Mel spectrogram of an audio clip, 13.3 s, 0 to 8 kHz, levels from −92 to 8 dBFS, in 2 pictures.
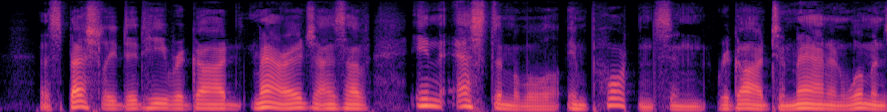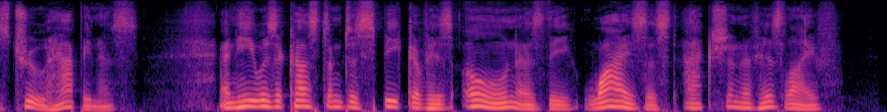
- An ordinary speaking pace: Yes, average, 155 wpm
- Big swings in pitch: Yes, wide, 5.9 semitones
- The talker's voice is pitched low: Yes, low, 115 Hz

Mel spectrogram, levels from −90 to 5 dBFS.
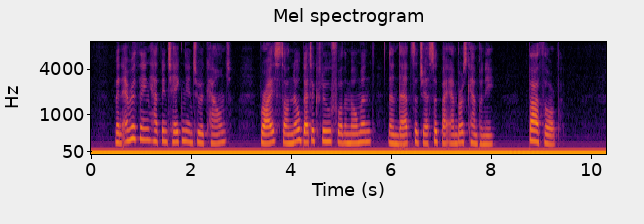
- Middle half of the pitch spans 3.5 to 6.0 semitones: No, average, 2.7 semitones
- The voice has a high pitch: Yes, high, 220 Hz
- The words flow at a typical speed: No, slow, 130 wpm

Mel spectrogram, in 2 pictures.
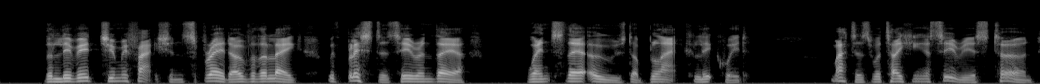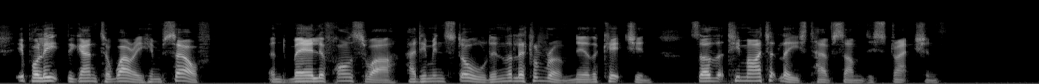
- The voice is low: Yes, low, 125 Hz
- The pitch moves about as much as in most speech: Yes, average, 4.9 semitones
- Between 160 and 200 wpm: No, average, 145 wpm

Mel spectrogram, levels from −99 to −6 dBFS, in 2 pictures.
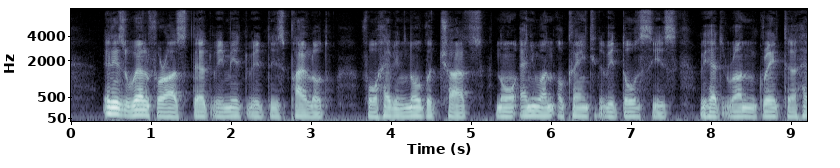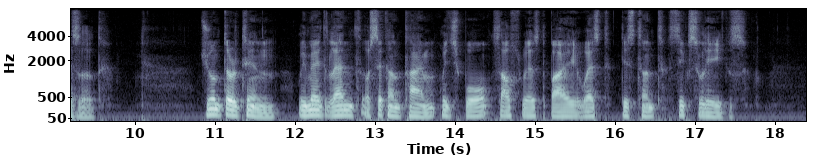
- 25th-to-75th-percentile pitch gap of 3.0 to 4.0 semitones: No, narrow, 2.4 semitones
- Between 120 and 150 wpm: Yes, average, 145 wpm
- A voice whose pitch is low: Yes, very low, 80 Hz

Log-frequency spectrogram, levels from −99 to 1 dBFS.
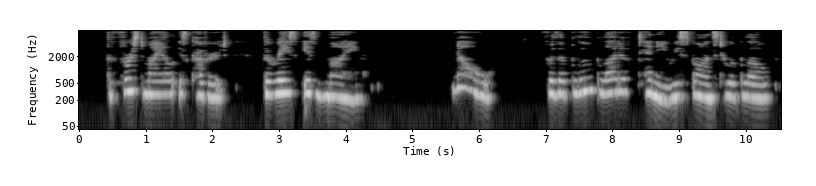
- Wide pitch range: No, average, 3.4 semitones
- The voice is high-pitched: Yes, very high, 270 Hz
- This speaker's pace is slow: Yes, slow, 115 wpm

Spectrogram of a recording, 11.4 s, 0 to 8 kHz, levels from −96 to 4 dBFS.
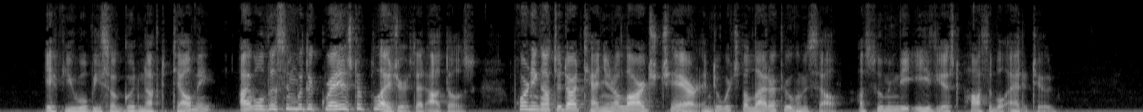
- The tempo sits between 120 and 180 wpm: No, average, 195 wpm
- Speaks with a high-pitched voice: No, medium, 145 Hz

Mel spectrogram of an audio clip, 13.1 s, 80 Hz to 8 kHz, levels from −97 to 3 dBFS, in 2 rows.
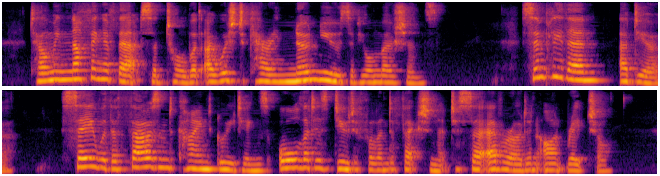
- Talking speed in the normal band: Yes, average, 170 wpm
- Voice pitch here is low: No, high, 205 Hz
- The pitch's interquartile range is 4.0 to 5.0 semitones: Yes, average, 4.4 semitones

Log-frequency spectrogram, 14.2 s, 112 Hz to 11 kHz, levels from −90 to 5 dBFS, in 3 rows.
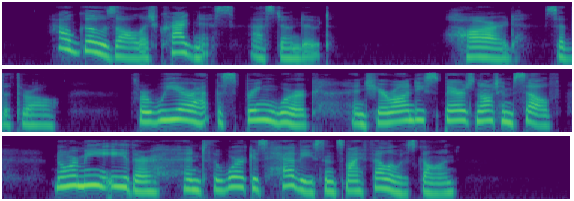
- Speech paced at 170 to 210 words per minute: No, average, 150 wpm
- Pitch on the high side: Yes, high, 230 Hz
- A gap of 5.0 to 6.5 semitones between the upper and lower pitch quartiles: Yes, average, 5.3 semitones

